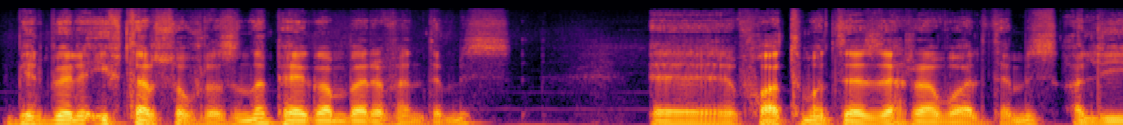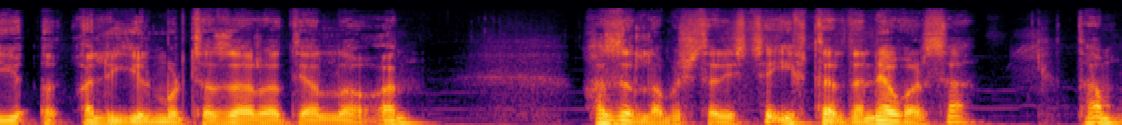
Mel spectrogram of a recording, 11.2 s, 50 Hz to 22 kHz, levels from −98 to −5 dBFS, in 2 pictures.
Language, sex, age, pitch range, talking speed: Turkish, male, 60-79, 95-130 Hz, 120 wpm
